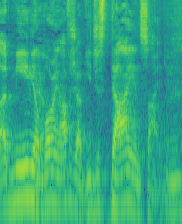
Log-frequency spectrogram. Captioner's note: none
